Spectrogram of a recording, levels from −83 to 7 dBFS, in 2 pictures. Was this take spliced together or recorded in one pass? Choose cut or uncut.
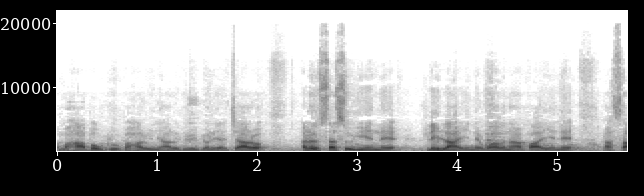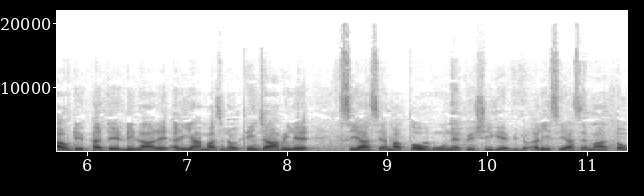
uncut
